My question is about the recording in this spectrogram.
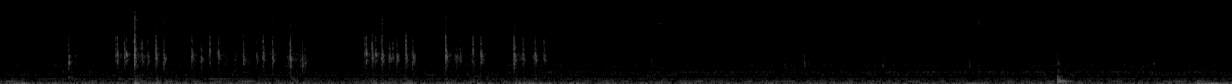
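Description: Faint computer keyboard typing: short bursts of keystrokes over the first five seconds or so, then only a few scattered clicks, over a low steady hum.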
